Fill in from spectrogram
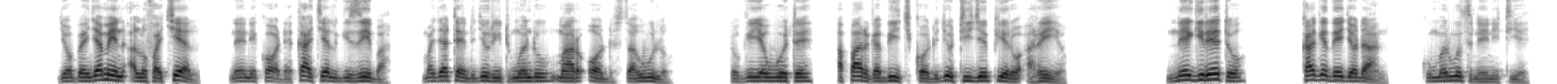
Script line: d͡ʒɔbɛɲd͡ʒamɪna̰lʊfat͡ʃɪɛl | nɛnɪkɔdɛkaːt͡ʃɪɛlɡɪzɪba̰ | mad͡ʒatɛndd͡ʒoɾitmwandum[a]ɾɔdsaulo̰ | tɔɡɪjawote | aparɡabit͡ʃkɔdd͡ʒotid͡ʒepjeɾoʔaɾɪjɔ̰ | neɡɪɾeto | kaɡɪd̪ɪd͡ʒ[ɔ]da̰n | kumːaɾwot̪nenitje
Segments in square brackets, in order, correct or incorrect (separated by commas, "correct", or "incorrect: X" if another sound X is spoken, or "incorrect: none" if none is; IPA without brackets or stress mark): correct, correct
